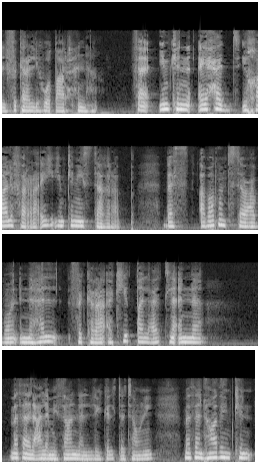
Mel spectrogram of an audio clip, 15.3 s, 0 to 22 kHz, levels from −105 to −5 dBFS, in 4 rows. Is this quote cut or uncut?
uncut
